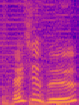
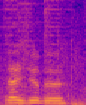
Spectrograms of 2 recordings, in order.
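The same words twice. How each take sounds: First: The pitch rises at the end. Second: The pitch falls at the end. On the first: It asks whether someone is okay. "is are you okay?" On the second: It states that someone is okay. "is the statement you're okay"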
